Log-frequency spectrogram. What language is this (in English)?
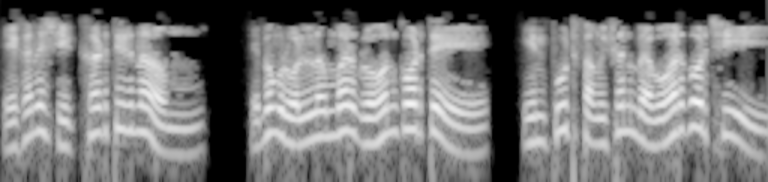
Bangla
